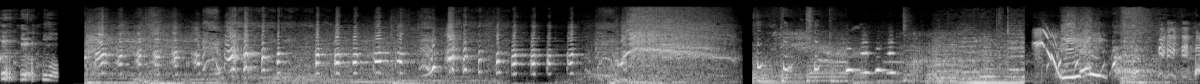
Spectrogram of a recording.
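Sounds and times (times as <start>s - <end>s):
woman laughing: 7.6s - 9.2s.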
